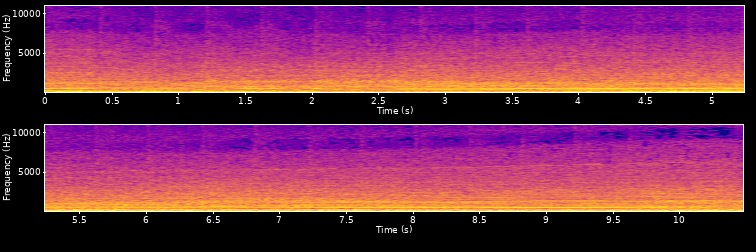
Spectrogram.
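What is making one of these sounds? A racing car engine drones steadily in a video game, its pitch slowly rising.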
